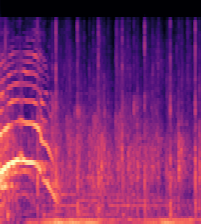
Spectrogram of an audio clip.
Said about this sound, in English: She says he's put a call on my life to be a mentor to pastor's wife so they can learn how to do ministry in marriage. I thought somebody would applaud for that.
